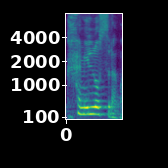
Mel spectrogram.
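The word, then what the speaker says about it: κάμιλος: 합니다 또는 약대 낙타의이 헬라와 발음이 카멜로 있데 밧줄이 한 단어의 발음이 카밀로라고 합니다 카멜로 카밀로 언어 유의서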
